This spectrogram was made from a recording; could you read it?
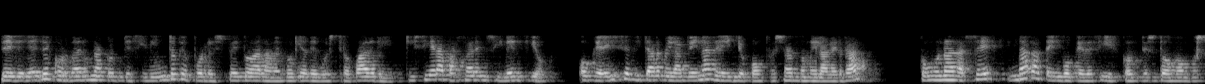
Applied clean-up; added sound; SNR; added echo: neural mask model DeepFilterNet 3.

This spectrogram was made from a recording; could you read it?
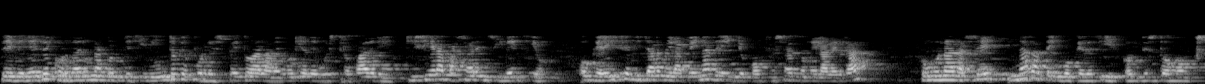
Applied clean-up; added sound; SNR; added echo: classical method WPE with log-MMSE.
